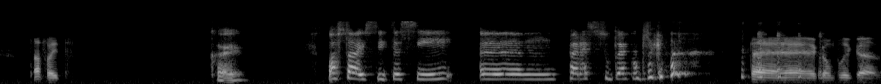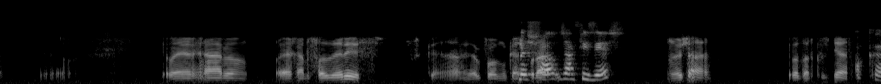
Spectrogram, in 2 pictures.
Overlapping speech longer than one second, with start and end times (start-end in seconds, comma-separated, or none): none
